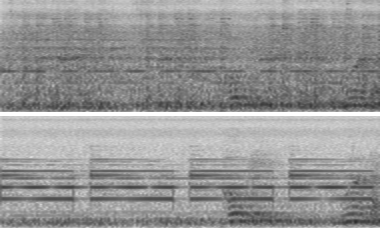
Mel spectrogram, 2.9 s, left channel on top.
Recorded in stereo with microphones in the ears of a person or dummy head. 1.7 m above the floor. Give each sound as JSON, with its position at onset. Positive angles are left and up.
{"t": 1.7, "sound": "a woman speaking", "side_deg": -25, "distance_m": 4.5}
